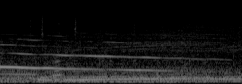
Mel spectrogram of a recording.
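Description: police car siren

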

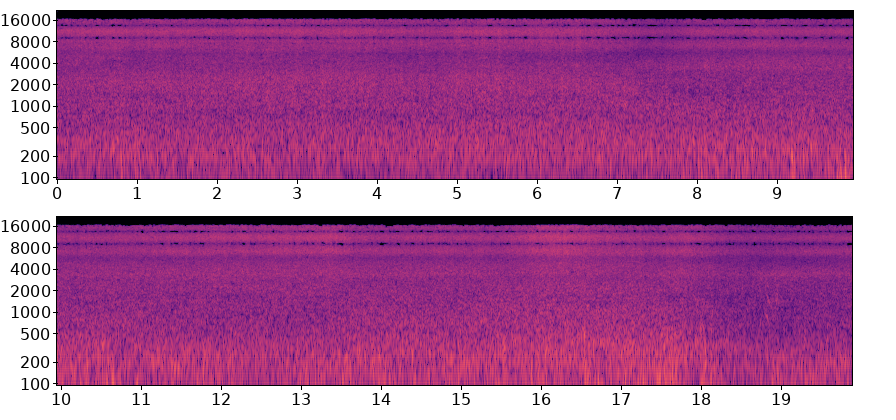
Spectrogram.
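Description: rushing waterfall

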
